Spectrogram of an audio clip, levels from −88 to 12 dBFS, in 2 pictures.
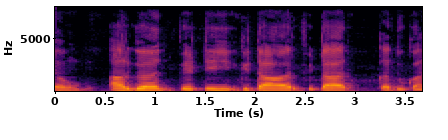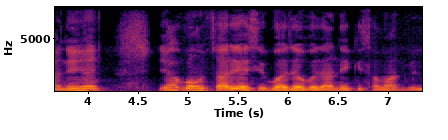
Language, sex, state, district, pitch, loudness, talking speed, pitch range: Hindi, male, Chhattisgarh, Narayanpur, 170 Hz, -17 LUFS, 140 wpm, 155-175 Hz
